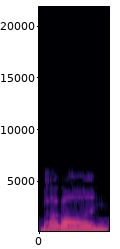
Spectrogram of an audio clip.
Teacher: ಭವಾನ್ ಇಲ್ಲಿ ಭ ಮಹಾಪ್ರಾಣ ರಸ್ವದಿಂದ ಶ್ಲೋಕ ಶುರುವಾಗ್ತಾ ಇದೆ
